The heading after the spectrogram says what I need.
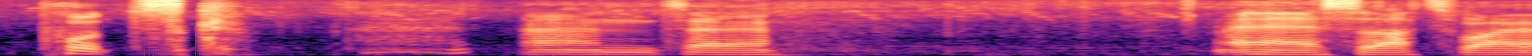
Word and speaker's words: Puck: the p um the c in polish is pronounced sir so it's puts and uh so that's why i'm right now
